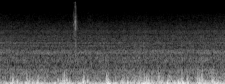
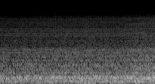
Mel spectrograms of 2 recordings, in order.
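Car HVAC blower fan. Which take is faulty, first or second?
first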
